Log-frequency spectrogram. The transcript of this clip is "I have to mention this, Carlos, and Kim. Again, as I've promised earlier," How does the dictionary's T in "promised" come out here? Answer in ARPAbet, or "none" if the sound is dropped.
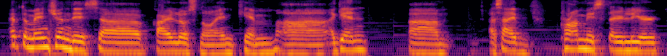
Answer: T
